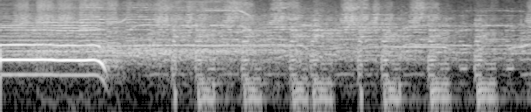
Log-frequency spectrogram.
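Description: An audience erupts in loud shouting and cheering, a sustained yell sliding down after a second, then a dense, continuous roar of many voices whooping together.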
